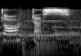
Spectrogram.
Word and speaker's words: tortoise: In the first half, T-O-R, R is silent, and in the second half, it's simply tus. There is no use of O-I. Tortoise.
